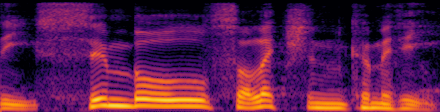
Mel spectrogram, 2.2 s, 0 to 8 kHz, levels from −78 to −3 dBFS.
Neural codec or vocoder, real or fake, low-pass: autoencoder, 48 kHz, 32 numbers a frame, DAC-VAE, trained on Japanese speech; fake; 7.2 kHz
